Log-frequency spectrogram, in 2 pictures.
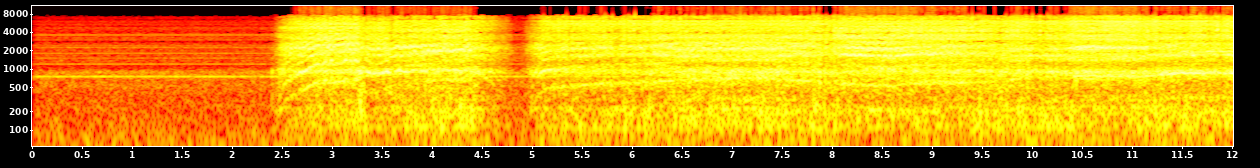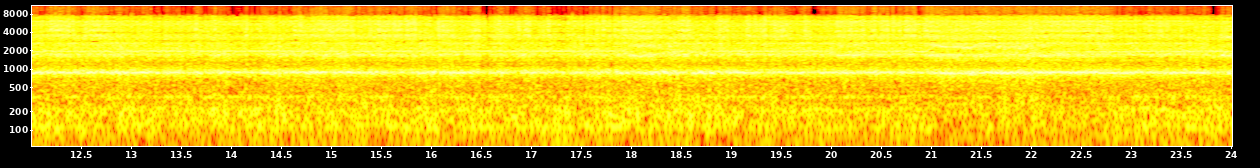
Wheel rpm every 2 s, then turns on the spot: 0, 90, 90, 160, 160, 200, 230, 230, 230, 230, 230, 230.
none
